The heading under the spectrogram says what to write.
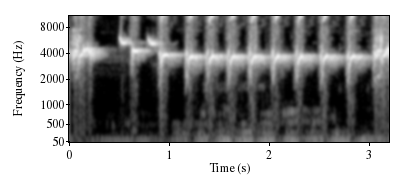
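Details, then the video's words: Cucak rante singing to rile other birds: after a couple of rising whistles, a quick series of sharp, clipped notes repeated about every quarter second, with a low rumble in the background. "Cucak Rante full isian gacor || bikin emosi burung lain"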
